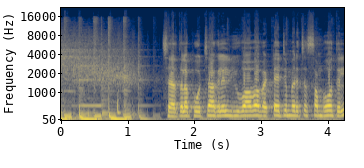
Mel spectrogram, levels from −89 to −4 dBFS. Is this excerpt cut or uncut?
uncut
